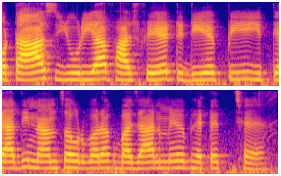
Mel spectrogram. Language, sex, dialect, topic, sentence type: Maithili, female, Southern/Standard, agriculture, statement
